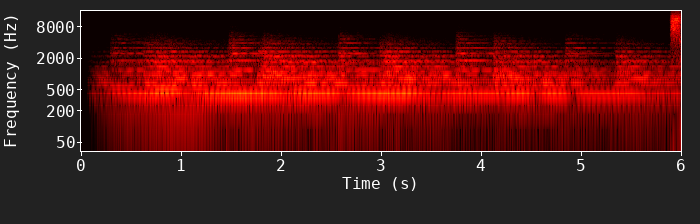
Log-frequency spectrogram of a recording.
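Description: Bells ringing in a series of strikes, roughly one every half second to a second, each tone ringing on and overlapping the next, after a quick fade-in.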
